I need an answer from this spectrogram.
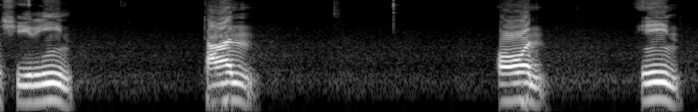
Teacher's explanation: فارسی میں نون کی آواز جو ہے وہ اردو کی نسبت زیادہ ہم اس کو کھل کر ادا کرتے ہیں، اور یہ جیسے پہلے عرض کیا تھا، اس کا تلفظ جو ہے انگریزی کا لفظ اگر SON ہو تو وہ زیادہ مناسب، اس کے زیادہ قریب آ جائے گا۔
